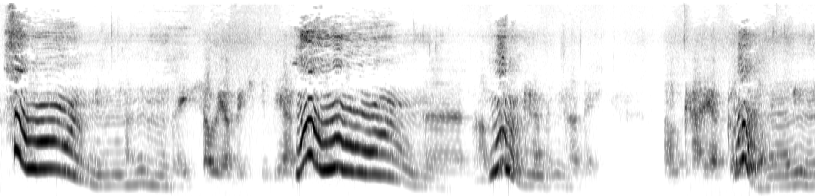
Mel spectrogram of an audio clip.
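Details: Domestic dog talking back to answerphone messages with a string of yowling, sliding howl-like sounds, each swooping up then down, broken by brief gaps, with answerphone speech mixed in.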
